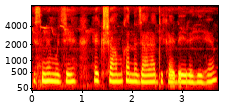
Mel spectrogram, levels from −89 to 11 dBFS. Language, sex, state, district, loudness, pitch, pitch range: Hindi, female, Arunachal Pradesh, Papum Pare, -15 LUFS, 210 Hz, 205-225 Hz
